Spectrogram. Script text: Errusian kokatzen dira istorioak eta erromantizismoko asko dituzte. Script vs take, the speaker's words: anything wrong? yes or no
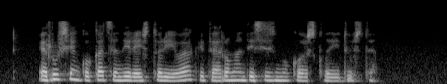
no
